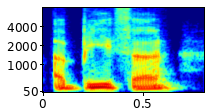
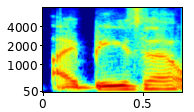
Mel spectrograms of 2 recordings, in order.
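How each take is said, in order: First: The middle consonant is a lisped th sound. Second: The middle consonant is a plain z sound. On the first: "with a lisp" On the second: "depending on where you're from"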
